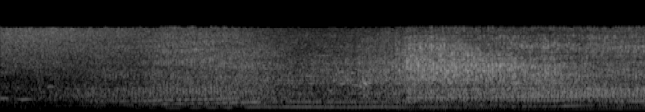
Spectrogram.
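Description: A motor vehicle's engine running with a steady low hum, growing gradually louder, with a broader rush of noise coming up about four seconds in.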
